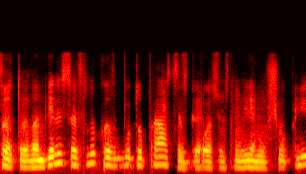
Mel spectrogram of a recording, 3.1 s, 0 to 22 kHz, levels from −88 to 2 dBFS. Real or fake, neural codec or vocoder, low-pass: fake; codec, 16 kHz, 1 kbps, FreqCodec, smaller model; 7.2 kHz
